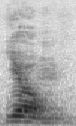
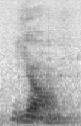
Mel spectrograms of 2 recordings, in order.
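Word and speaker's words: يوم: And this is pronounced yom. Yom. There's a slight difference between MSA and the dialects, where they might make this more of a yom, whereas the dialects it's more like it's like a O actually.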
